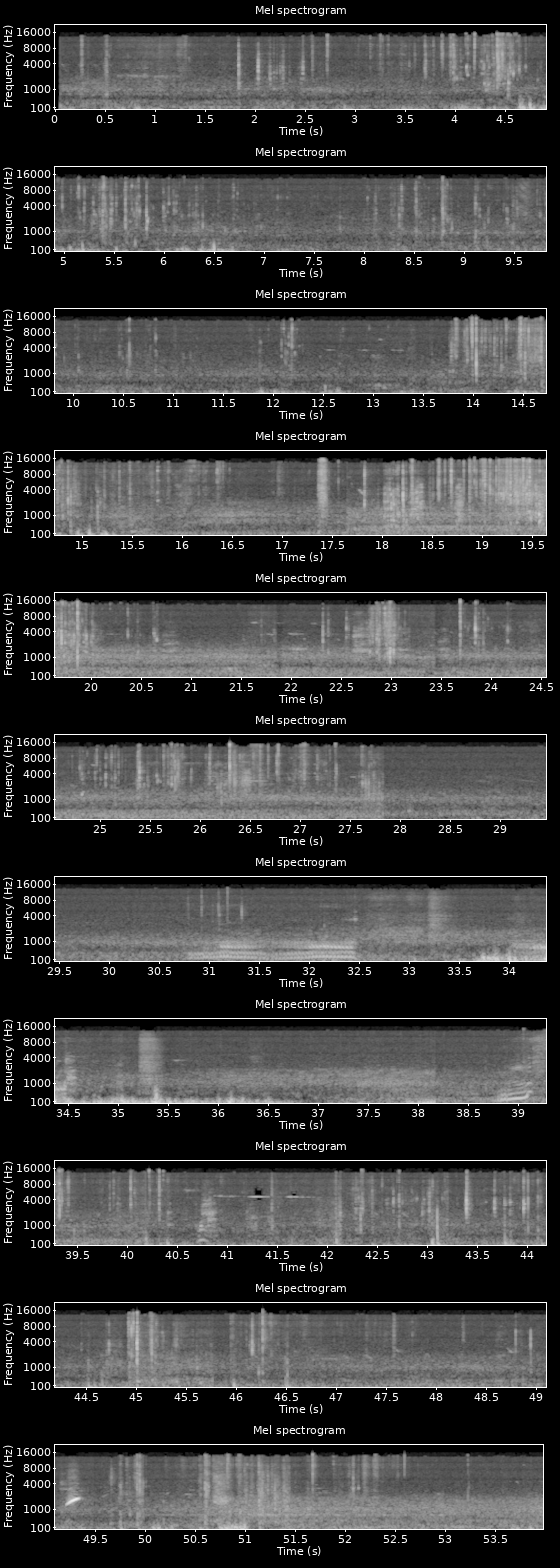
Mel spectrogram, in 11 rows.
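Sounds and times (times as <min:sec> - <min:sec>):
splashing in water: 0:01.3 - 0:12.6, 0:13.5 - 0:16.7, 0:17.3 - 0:27.9, 0:38.8 - 0:53.4
dog lapping water: 0:03.6 - 0:11.0, 0:22.5 - 0:27.8.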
